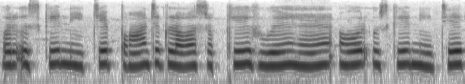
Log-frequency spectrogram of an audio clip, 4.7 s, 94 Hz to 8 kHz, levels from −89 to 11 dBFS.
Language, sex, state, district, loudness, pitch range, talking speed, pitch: Hindi, female, Punjab, Pathankot, -15 LUFS, 250-275 Hz, 140 wpm, 265 Hz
